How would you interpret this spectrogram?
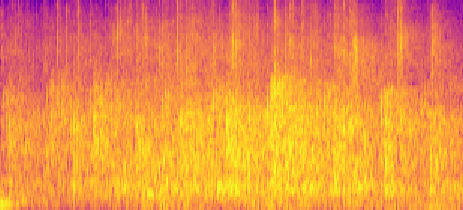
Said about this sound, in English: You feel like clapping for Jesus? I sure do. Yeah.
